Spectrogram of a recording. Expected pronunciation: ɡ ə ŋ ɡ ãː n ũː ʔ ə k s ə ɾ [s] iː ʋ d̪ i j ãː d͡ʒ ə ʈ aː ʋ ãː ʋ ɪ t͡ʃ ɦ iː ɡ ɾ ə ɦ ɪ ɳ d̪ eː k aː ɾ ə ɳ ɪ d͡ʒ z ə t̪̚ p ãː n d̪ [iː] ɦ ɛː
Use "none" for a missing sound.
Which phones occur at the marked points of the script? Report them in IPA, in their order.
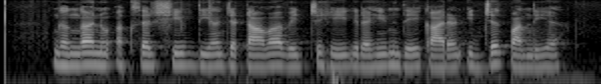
ʃ, iː

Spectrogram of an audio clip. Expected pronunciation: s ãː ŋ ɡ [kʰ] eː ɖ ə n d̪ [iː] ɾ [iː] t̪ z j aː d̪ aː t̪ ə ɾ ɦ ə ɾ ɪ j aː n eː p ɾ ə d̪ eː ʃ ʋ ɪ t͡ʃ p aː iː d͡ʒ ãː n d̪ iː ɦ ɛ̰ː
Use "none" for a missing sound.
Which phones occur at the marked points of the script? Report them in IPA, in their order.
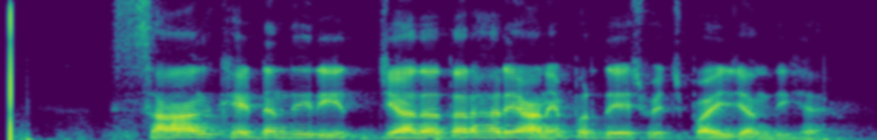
kʰ, iː, iː

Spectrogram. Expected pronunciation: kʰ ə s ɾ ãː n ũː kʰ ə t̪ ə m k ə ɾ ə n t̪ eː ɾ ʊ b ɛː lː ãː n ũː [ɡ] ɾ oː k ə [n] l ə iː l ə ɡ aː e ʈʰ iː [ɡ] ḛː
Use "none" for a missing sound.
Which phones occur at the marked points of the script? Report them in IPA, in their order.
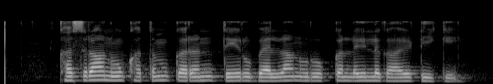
none, n, k

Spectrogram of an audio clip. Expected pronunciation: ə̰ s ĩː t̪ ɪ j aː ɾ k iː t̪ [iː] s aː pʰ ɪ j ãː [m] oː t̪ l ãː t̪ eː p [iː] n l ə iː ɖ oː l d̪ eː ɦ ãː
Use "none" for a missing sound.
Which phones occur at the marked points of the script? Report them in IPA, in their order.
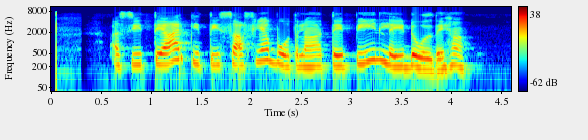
iː, b, iː

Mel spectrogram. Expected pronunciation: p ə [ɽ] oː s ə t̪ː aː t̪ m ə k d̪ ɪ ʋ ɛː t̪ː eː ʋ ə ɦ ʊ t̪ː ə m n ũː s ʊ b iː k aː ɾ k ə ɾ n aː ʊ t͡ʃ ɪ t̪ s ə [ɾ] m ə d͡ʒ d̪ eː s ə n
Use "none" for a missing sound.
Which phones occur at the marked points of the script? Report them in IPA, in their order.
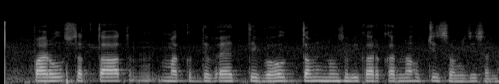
ɾ, none

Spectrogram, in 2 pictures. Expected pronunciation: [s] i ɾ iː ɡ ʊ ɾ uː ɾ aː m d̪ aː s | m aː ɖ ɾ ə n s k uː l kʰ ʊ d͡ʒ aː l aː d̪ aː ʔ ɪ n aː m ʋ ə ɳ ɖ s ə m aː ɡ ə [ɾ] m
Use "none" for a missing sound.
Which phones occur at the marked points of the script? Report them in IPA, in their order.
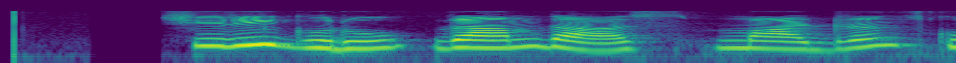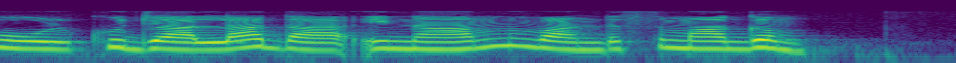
ʃ, none

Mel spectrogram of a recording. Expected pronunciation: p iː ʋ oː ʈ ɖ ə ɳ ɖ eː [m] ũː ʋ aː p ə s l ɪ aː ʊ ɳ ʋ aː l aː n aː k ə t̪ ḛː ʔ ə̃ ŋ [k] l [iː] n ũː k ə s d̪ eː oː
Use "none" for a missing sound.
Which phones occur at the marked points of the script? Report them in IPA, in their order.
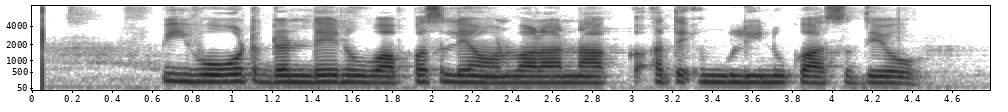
n, ɡ, iː

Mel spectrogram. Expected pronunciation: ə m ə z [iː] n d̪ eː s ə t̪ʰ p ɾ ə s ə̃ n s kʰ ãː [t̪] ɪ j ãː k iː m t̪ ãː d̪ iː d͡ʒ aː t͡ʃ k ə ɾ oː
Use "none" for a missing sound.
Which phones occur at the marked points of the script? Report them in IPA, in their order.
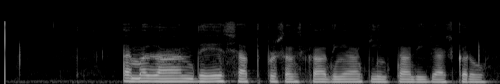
aː, d̪

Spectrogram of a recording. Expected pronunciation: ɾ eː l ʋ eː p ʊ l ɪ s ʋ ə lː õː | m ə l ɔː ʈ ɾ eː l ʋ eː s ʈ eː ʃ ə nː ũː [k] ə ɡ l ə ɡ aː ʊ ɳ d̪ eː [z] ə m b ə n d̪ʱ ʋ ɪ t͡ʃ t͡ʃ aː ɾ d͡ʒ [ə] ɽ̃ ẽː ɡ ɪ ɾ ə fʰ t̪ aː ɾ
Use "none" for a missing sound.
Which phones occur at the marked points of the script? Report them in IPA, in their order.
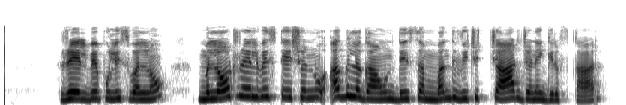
ʔ, s, ə

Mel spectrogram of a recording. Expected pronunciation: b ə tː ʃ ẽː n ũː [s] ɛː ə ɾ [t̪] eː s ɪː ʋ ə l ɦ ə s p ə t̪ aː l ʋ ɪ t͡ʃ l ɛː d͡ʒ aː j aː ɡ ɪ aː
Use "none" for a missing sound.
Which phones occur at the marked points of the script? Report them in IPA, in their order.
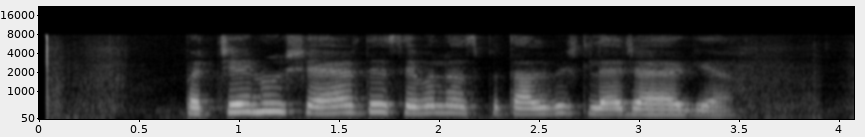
ʃ, d̪

